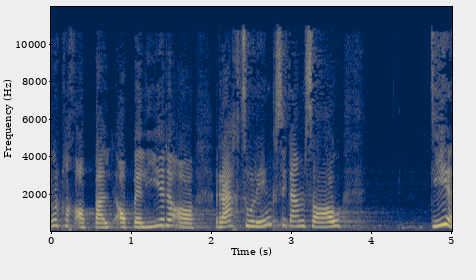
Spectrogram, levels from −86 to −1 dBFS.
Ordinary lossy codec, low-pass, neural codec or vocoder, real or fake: MP3, 48 kbps; 10.8 kHz; vocoder, 24 kHz, 100 mel bands, Vocos; fake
